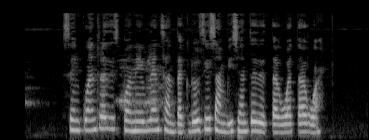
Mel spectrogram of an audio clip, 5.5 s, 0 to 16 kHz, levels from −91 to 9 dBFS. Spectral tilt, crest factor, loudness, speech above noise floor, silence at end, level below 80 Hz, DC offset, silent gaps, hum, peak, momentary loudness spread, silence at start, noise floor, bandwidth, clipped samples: -5 dB/octave; 14 dB; -23 LUFS; 48 dB; 0.75 s; -62 dBFS; under 0.1%; none; none; -8 dBFS; 5 LU; 0.95 s; -70 dBFS; 11.5 kHz; under 0.1%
